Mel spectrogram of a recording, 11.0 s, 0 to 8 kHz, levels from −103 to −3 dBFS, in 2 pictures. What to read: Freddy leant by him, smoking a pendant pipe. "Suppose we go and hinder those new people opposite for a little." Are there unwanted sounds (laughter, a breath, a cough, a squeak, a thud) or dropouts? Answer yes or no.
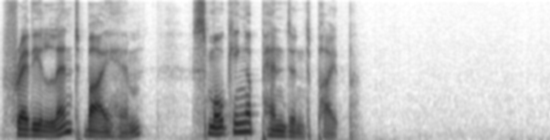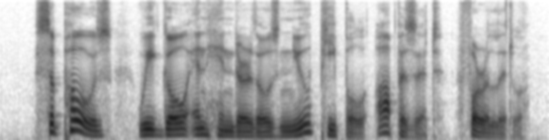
no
